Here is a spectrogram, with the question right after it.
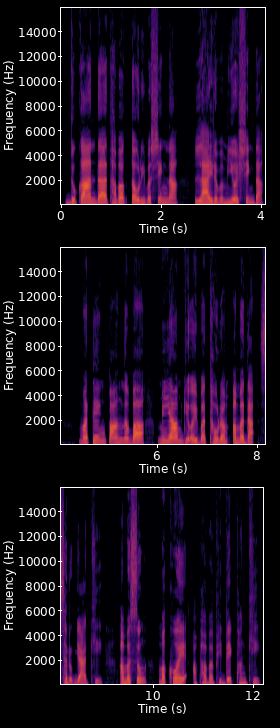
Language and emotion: Manipuri, happy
